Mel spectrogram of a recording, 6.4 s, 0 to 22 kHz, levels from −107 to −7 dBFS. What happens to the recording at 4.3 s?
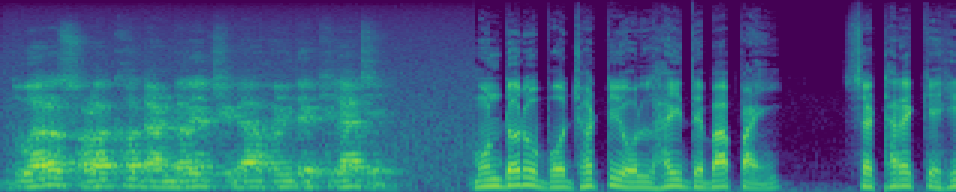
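Nothing goes wrong at 4.3 s: the speech carries straight through that moment with no dropout, click, glitch or other fault.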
